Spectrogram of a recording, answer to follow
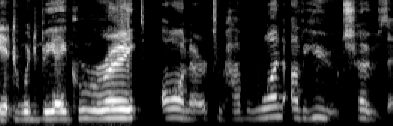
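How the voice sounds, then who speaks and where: The speaker uses a put-on character voice at a middle pitch. The delivery is very slow. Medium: read story.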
